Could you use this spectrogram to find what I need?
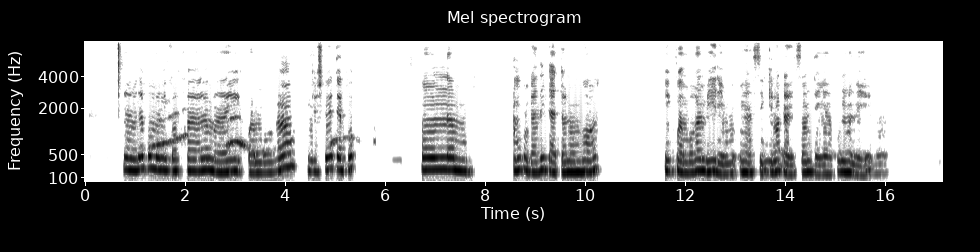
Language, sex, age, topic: Oshiwambo, female, 25-35, agriculture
